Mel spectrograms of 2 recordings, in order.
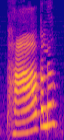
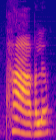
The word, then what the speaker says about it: parle: Attention, dans la conjugaison des verbes, on ne doit pas prononcer E, N, T. Il parle, il parle.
